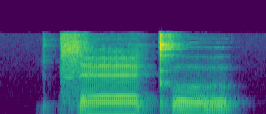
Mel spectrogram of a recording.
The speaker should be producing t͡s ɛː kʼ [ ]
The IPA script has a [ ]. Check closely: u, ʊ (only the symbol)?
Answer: ʊ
